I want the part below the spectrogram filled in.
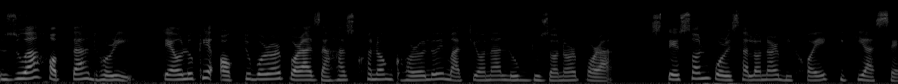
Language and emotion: Assamese, neutral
